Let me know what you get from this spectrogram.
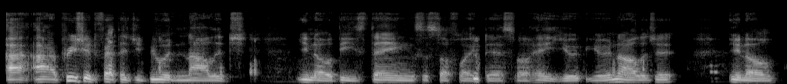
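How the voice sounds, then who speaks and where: A man's voice: lowish voice, steady tone, moderate pace. An American man in a casual talk-show chat, rambling through a personal story as host. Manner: rambling, storytelling with quoted exchanges.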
